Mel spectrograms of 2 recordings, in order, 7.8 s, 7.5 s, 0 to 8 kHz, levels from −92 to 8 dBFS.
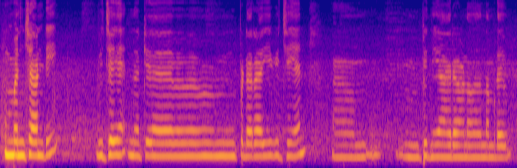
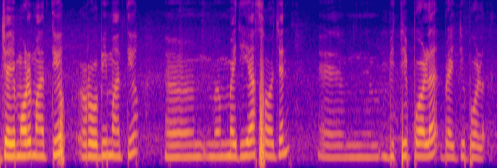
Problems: background sounds at intervals, background conversations at intervals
